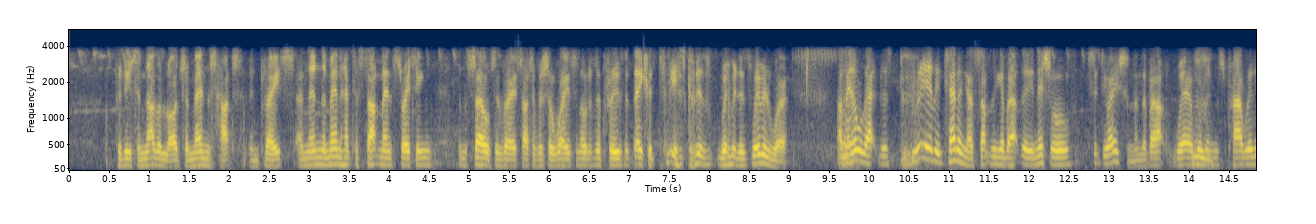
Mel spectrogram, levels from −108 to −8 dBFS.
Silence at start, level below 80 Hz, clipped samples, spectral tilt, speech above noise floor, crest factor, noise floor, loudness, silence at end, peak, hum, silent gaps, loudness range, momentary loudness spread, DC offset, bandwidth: 0.1 s; -62 dBFS; under 0.1%; -9.5 dB/octave; 24 dB; 18 dB; -44 dBFS; -20 LUFS; 0 s; -2 dBFS; none; none; 1 LU; 9 LU; under 0.1%; 4 kHz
